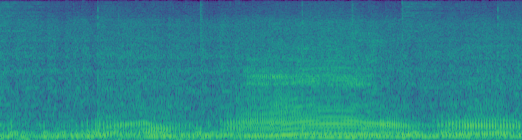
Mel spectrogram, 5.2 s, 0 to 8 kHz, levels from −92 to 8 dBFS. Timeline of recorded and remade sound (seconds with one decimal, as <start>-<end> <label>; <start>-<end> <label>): 0.0-5.2 recorded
